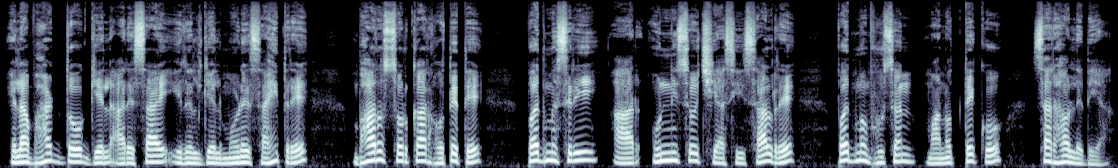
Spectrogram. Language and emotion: Santali, neutral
